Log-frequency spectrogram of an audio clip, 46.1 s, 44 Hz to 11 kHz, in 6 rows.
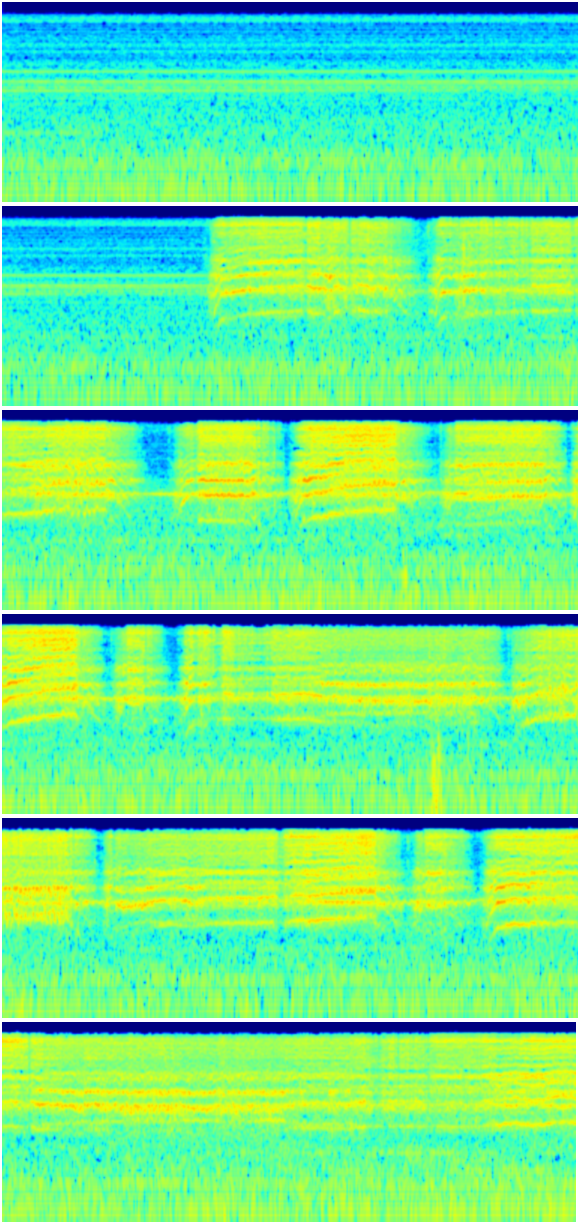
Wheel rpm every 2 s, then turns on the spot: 0, 0, 0, 0, 0, 80, 110, 150, 100, 90, 100, 120, 70, 150, 130, 120, 130, 160, 80, 160, 160, 160, 160.
20-22 24-26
